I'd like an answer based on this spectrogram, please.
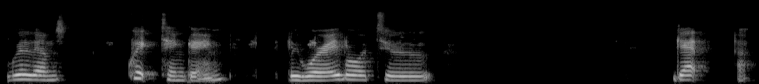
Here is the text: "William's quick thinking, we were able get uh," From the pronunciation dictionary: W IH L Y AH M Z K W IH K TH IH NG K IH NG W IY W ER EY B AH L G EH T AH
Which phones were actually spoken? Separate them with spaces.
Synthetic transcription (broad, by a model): W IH L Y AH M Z K W IH K T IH NG K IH NG W IY W ER EY B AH L G EH T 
